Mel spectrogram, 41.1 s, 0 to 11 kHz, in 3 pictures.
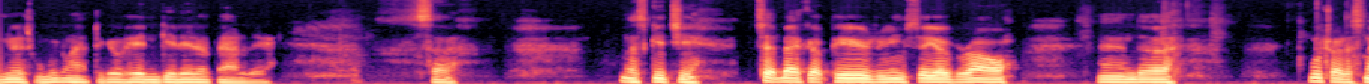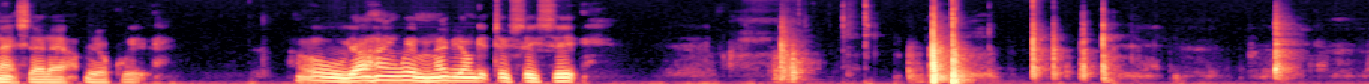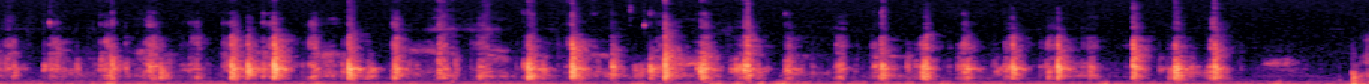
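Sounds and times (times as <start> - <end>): handling knocks and clunks: 21.4 - 21.9, 22.7 - 25.2.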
